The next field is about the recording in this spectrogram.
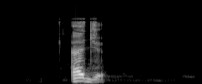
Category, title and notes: Sound effects > Other
jim-sisme
arabic, male, sound, vocal, voice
